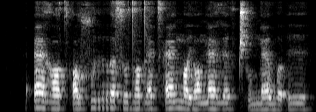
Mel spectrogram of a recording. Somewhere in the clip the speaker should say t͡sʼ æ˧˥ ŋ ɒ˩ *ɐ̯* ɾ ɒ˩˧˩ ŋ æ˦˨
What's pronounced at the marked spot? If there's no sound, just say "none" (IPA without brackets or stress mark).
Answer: e̯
